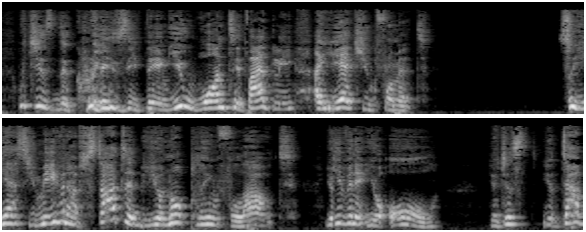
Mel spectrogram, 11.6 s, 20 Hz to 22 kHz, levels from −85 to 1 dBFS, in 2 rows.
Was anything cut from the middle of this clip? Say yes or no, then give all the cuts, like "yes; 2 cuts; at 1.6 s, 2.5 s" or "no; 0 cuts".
yes; 4 cuts; at 2.4 s, 3.7 s, 7.2 s, 9.1 s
